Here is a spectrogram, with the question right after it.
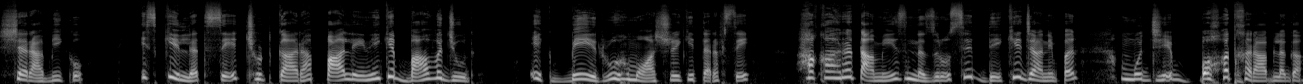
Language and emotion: Urdu, disgusted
